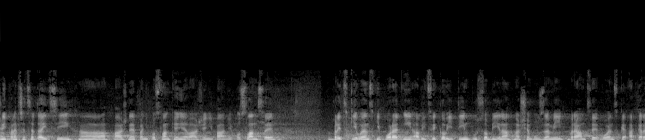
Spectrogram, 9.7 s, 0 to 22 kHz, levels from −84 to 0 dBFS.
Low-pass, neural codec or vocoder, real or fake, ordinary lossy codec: 14.4 kHz; none; real; MP3, 48 kbps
